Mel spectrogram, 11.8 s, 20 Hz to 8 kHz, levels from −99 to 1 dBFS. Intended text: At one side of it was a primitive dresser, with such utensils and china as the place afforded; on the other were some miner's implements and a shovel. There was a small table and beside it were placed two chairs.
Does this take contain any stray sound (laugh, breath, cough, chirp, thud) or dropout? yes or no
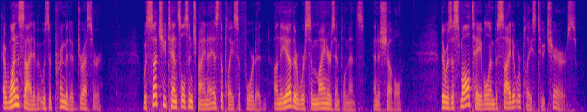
yes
